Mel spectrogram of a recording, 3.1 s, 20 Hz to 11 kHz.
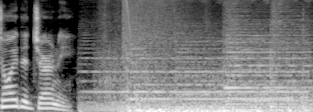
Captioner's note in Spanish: Explosión de Logo BK42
